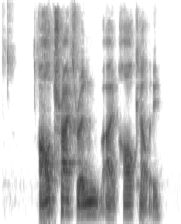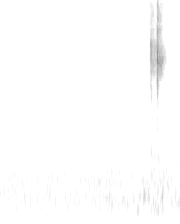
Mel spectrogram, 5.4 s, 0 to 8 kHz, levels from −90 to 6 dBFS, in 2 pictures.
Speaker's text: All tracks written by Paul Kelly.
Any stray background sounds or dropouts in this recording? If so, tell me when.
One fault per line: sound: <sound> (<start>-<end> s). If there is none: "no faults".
no faults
